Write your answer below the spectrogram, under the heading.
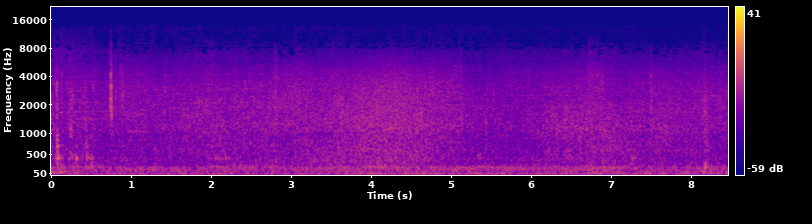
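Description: Steady wind buffeting the microphone on an open boat, a rough low rumble that goes on without a break.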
